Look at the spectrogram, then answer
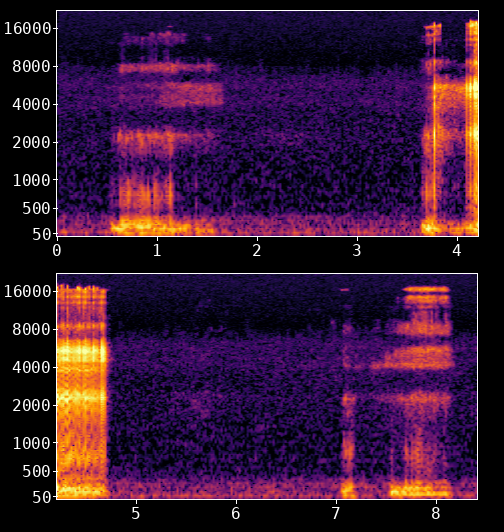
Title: Creepy Pants cat snoring so loud! #scarycat #cat #creepypants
